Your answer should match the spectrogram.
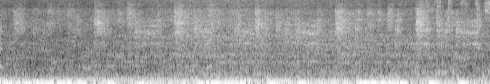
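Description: Bass-heavy music from a car audio system's subwoofers: deep bass notes coming in long pulses, with little above them.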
